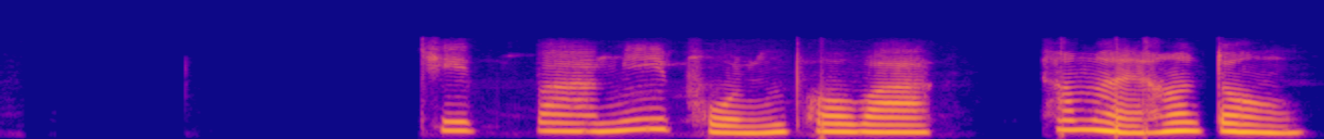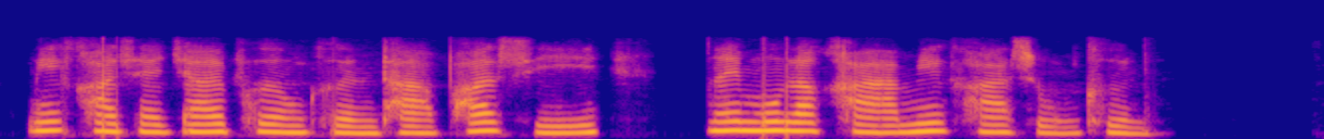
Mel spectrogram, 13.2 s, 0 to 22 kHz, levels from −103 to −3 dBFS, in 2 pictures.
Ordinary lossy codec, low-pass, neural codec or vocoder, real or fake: none; 7.2 kHz; vocoder, 22.05 kHz, 80 mel bands, WaveNeXt; fake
